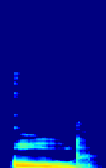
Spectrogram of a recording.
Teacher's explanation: we hear how the sound changes how the vowel changes before the dark L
